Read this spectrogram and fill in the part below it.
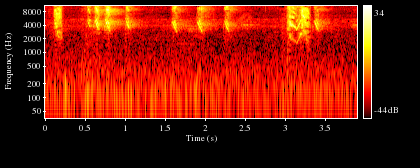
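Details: Chirping of a female double-collared seedeater, used to stimulate males to sing. Short, high notes repeat several times a second, somewhat soft, over a low rumbling background.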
